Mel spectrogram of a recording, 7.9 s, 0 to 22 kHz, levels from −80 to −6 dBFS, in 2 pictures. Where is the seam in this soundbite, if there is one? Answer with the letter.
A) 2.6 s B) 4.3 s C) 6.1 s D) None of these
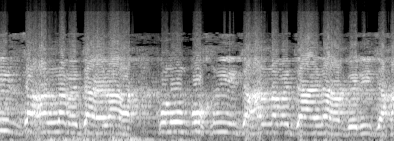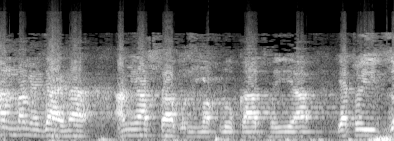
C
